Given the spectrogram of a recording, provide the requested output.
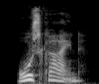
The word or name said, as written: ruskregn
